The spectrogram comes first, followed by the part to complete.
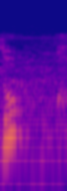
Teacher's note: উচ্চারিত হচ্ছে না, উচ্চারণ না হয়ে কি উচ্চারণ হচ্ছে এখানে, দুঃখ, এই ধ্বনিটা একটু দুবার হয়ে যাচ্ছে, একটা অল্পপ্রাণ ধ্বনি এবং আরেকটি মহাপ্রাণ ধ্বনি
